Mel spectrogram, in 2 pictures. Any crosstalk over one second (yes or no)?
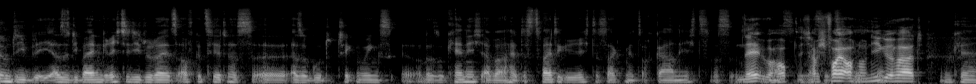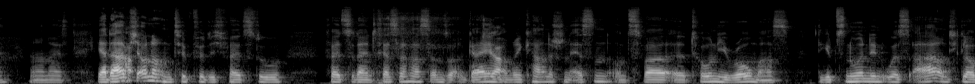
yes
